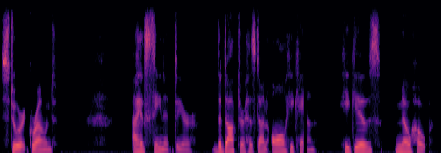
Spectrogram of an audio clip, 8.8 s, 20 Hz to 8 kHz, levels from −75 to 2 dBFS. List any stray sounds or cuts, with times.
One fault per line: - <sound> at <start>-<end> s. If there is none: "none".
- dropout at 6.1-6.2 s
